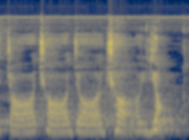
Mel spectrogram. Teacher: जहाँ हमारी जीभ स्पर्श करती है, ऊपरी भाग, मुख का ऊपरी जो भाग होता है वो क्या कहलाता है? तालु।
